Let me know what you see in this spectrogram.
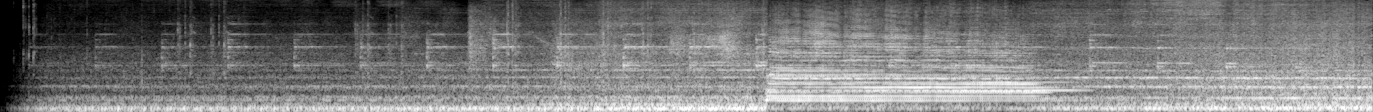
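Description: Diesel freight locomotives passing close by: a steady low engine rumble with wheels clattering on the rails. About eight seconds in, a multi-chime air horn sounds one long blast of about three seconds.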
